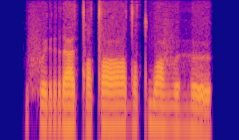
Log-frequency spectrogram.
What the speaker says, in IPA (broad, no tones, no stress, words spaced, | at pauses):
fɵra tɐtˤu judˤitˤbɵ vɵɦɵ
